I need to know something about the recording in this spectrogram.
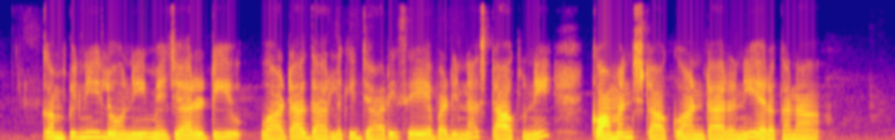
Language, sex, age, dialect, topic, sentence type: Telugu, female, 18-24, Southern, banking, statement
